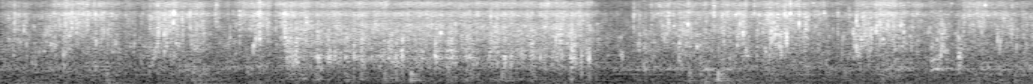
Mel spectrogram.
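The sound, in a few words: rinsing out clogged stormwater pipe end caps with water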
